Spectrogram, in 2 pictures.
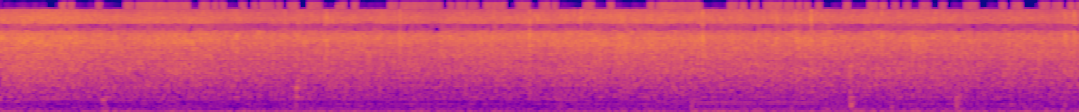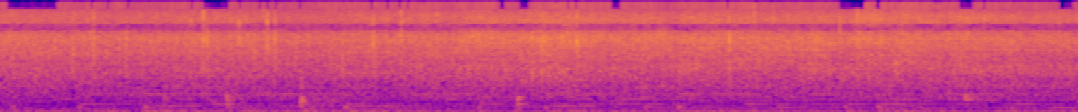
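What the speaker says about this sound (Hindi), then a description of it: "और अब ये साथ ही हम अपने ग्रीन चिलीज ऐड करेंगे, इसको थोड़ा सा सौटे करेंगे" Green chilies sautéing in a pan for an egg omelette sizzle loudly and steadily, a continuous dense crackle of hot oil close by with occasional stirring ticks, and nobody speaks.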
